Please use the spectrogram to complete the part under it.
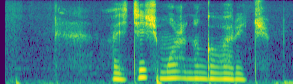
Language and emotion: Russian, neutral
